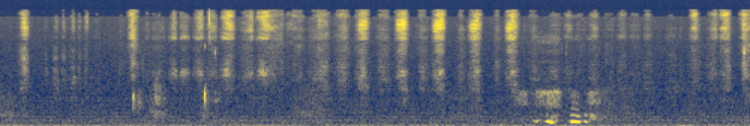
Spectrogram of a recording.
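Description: Faint scratching of a Prismacolor pencil on paper, many short strokes, with two soft low sounds about seven seconds in.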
